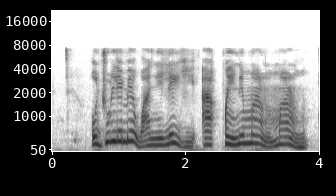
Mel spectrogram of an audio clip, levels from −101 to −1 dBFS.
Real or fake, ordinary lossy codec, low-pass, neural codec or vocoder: fake; AAC, 48 kbps; 7.2 kHz; codec, 16 kHz, 6 kbps, DAC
